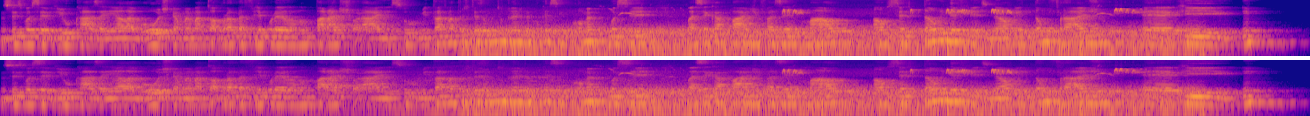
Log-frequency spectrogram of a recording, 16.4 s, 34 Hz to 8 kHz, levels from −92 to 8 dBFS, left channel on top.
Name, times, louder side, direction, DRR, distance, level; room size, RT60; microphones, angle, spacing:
voice 1, 0.0-10.6 10.9-14.0 14.3-15.6, left 1 dB, 45° left, 1.9 m, -29 dB
sound 1, 1.4-10.2, right 2 dB, 80° right, 1.0 m, -45 dB
sound 2, 5.8-15.1, left 1 dB, 5° left, 0.4 m, -31 dB
13.0 x 7.9 x 6.8 m
head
